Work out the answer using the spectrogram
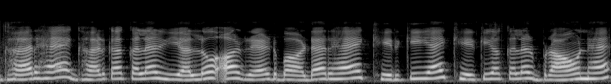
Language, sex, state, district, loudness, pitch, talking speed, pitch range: Hindi, female, Bihar, West Champaran, -17 LUFS, 255 Hz, 165 wpm, 225-275 Hz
